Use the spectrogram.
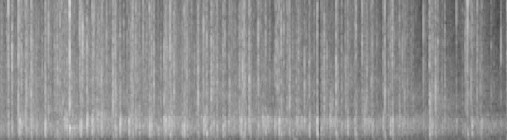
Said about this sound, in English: So let's give a round of applause to him as well.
